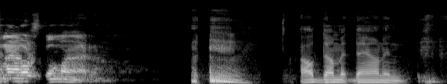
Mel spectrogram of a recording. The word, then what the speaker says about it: Irmãos do Mar: Irmãos do Mar. Irmãos do Mar. I'll dumb it down and where I can pronounce it later.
